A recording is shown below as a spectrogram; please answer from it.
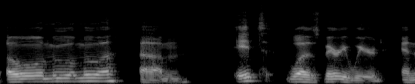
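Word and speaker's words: ʻOumuamua: Yeah, so Oumuamua, I believe it's actually pronounced Oumuamua.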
